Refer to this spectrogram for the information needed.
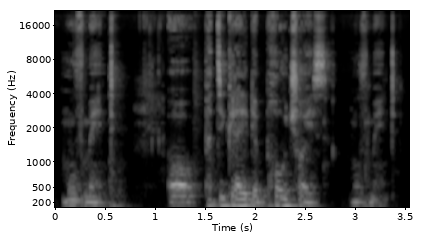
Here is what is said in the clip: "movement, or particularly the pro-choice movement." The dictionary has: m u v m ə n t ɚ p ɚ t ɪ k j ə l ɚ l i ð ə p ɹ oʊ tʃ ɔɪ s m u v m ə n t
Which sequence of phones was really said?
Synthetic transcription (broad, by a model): m u v m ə n t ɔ p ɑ t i k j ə l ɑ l i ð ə p oʊ tʃ ɔɪ s m u v m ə n t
